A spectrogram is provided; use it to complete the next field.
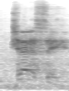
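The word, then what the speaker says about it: Genesee: Union Pacific transfers local service in Oregon to Jessie and Wyoming Central Oregon and Pacific Railroad did I say that right janesse is that what how you say it jice and Wyoming genese there we go Jesy and Wyoming there we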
